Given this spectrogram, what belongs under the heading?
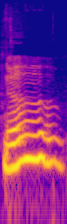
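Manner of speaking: high, drawn-out mock "no"; hammed-up horror, pitched well up. Cohost sends up the glass drop trope, mock horror.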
